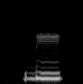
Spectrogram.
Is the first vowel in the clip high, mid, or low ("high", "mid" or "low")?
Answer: high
